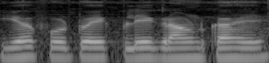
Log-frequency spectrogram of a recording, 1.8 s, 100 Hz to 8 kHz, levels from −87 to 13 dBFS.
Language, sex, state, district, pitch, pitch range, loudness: Hindi, male, Bihar, Gopalganj, 145 Hz, 145-150 Hz, -29 LUFS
